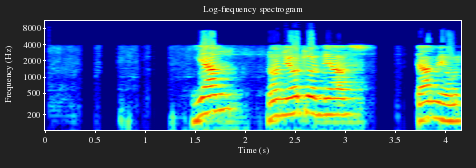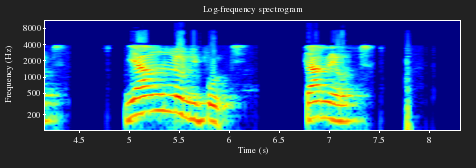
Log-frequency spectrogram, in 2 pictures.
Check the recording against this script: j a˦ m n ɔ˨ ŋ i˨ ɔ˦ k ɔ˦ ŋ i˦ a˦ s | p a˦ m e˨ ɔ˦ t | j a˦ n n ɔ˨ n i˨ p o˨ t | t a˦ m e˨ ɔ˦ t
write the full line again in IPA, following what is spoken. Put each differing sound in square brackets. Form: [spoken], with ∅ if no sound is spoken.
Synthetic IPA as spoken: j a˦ [ŋ] n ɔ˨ [n] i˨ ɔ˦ [t] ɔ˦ [n] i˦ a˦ s | [t] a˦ m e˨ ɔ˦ t | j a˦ [ŋ] n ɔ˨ n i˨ p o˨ t | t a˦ m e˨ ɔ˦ t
